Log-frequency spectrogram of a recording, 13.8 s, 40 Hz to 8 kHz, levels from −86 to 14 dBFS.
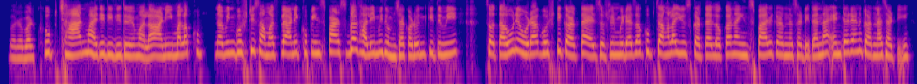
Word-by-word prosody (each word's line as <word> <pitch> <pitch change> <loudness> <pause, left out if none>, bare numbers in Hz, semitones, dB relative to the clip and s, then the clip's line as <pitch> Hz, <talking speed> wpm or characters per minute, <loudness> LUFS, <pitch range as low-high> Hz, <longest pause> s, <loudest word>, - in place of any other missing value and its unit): बरोबर. 210 0 -2
खूप 290 +5 -4
छान 260 +1 +3
माहिती 270 -3 +2
दिली 250 -1 +1
तुम्ही 245 -1 +1
मला 220 -2 +1
आणि 235 +1 0
मला 260 +1 +2
खूप 290 -3 -7 0.2
नवीन 275 +1 0
गोष्टी 295 +3 +1
समजल्या 270 -2 +1
आणि 275 +2 0
खूप 290 0 -5
इन्स्पायर 290 +1 +2
सुद्धा 320 +6 +1
झाली 275 -4 +1
मी 295 - +1
तुमच्याकडून 250 0 0
की 290 - 0
तुम्ही 265 +2 0 0.5
स्वतःहून 270 +3 +2
एवढ्या 275 -4 +3
गोष्टी 280 +4 -1
करताय. 245 -1 +2
सोशल 250 +1 -3
मीडियाचा 260 +2 0
खूप 300 -3 -4
चांगला 275 0 +1
यूज 280 -2 -2
करताय 245 -1 0
लोकांना 265 +3 0
इन्स्पायर 255 +1 0
करण्यासाठी, 245 -3 -2
त्यांना 250 +4 +1
एंटरटेन 290 +4 0
करण्यासाठी. 245 -4 -1
265 Hz, 165 wpm, -22 LUFS, 245-280 Hz, 0.5 s, छान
